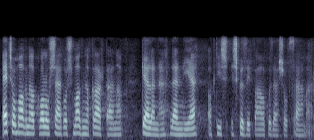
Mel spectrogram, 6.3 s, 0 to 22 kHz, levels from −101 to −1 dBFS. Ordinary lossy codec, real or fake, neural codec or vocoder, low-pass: Opus, 64 kbps; fake; codec, 16 kHz, 0.8 kbps, ZipCodec; 7.2 kHz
